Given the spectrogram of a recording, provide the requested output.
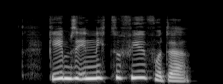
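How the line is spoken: Calling after someone. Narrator (German): rief hinter ihr her

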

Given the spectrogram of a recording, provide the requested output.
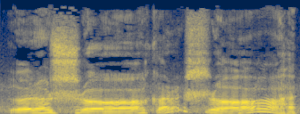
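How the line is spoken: Grumble. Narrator (Russian): проворчала она

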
